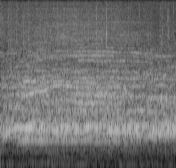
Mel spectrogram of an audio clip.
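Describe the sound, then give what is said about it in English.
A large crowd screams and cheers on a performer's call to scream, a sustained, dense roar, loud and steady throughout with no single voice standing out. “I can kill you, come on, scream!”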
